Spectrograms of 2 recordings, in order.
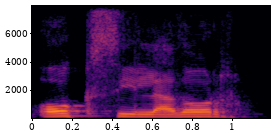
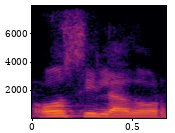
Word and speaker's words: oscilador: aquí o sea esta pronunciarla como oscilador eso es incorrecto eso es un oscilador así como si tuviera una s nada más se dice oscilador nada más okay Bueno entonces tengo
